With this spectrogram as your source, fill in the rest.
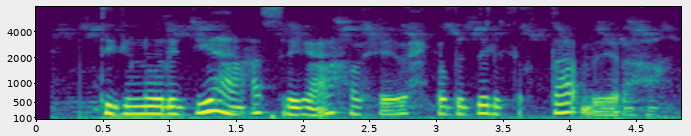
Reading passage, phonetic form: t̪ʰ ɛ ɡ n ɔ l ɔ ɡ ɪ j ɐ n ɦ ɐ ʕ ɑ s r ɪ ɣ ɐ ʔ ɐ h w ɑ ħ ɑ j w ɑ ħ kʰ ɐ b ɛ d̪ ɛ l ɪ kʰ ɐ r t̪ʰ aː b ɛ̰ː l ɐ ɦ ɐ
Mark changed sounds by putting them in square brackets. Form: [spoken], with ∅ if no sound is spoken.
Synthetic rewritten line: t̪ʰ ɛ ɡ n ɔ l ɔ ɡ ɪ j ɐ [∅] ɦ ɐ ʕ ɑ s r ɪ ɣ ɐ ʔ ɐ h w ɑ ħ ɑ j w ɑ ħ kʰ ɐ b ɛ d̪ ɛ l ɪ kʰ ɐ r t̪ʰ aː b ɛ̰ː [ɾ] ɐ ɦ ɐ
